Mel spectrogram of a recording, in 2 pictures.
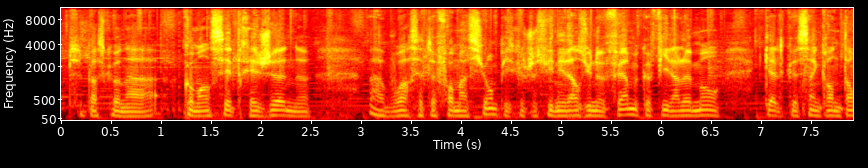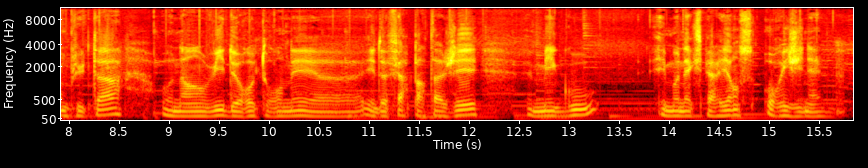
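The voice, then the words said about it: Southwest French accent. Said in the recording (French): “on reconnaît l'accent du Sud-Ouest”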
